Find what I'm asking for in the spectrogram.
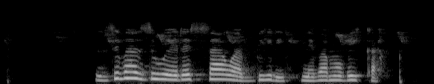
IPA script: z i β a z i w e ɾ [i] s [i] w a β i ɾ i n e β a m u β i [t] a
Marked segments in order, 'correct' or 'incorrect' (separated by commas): incorrect, incorrect, incorrect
